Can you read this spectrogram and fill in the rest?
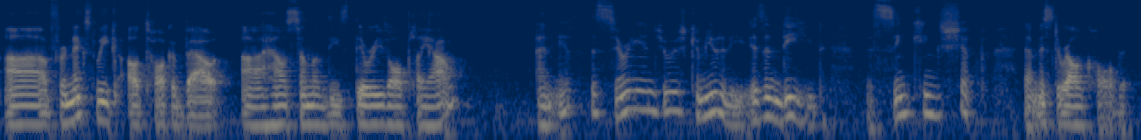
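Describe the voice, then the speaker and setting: A man's voice: lowish voice, moderate pace, vocal fry. A man giving a reflective personal monologue as a host, musing tentatively and thinking aloud. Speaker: podcast host.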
